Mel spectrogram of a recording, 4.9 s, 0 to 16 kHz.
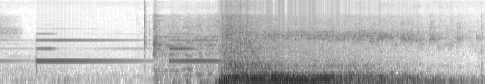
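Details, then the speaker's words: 1997 BMW E39 540i after engine replacement, cold start, codes P0300, P0304, P0307, P0308, P0111, P0116, P0443, P1385, no throttle position reading even after replacing TPS. Catches after a chime, runs lumpy with a nasty misfire, then dies; vacuum leak suspected. "it died up nasty misfire"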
